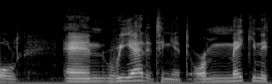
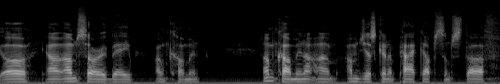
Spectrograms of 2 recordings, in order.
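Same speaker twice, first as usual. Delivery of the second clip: mock meek voice, lower, quieter; 3 semitones lower, 5 dB quieter than usual. Acting out his own reply when told off for talking too much, acting out a meek apology. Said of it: "And I'm gonna be like".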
